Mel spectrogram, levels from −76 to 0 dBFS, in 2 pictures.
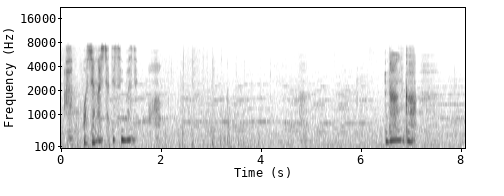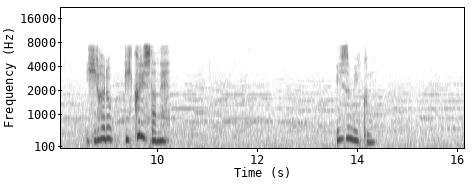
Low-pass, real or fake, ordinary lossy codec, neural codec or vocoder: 7.2 kHz; real; none; none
